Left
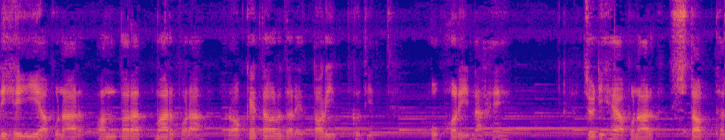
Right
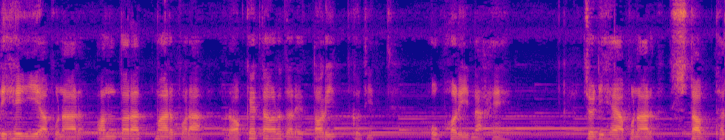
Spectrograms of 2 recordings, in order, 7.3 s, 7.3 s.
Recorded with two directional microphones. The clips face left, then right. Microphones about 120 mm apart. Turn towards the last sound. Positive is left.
turn(degrees=-20)  # may be behind; listen again after turning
